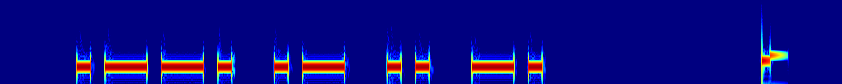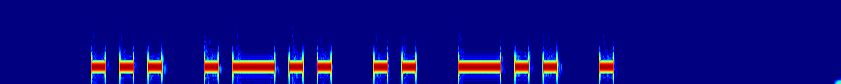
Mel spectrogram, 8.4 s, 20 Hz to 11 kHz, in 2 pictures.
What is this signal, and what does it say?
Morse code, heard as a keyed tone, about 17 wpm, 700 Hz. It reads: PAIN SLIDE
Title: Sentences from Top 1600 Words - New Word Drill Alt - 17wpm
